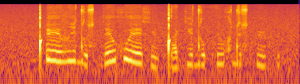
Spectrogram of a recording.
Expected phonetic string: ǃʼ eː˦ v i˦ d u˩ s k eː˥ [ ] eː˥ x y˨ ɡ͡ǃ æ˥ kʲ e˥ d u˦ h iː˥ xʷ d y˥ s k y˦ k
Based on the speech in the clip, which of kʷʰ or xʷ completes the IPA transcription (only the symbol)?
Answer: xʷ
